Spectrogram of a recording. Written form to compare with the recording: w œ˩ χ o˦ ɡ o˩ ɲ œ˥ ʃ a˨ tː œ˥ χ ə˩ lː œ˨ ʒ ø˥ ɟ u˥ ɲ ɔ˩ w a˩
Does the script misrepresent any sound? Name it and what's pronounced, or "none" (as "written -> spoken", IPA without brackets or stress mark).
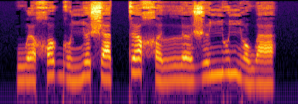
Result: ɟ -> ɲ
